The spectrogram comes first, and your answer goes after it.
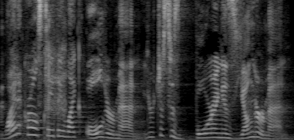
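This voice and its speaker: A jaded teenage schoolgirl from a visual novel game. Her voice is on the high side, with a dry, sarcastic and manipulative delivery. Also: a little fast, music in the background. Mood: irritated. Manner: deadpan, sarcastic.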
